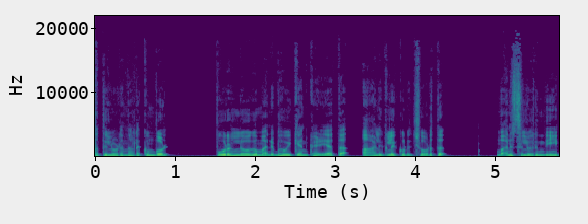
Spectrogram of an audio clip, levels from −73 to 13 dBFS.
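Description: Throughout the speech, the sound shows generation loss, most likely from being passed through MP3 encoding and decoding about four times, with a character that fits a 96 kbit/s setting. Each pass re-quantises the signal on a shifted frame grid, so the coding noise and missing spectral slices pile up. The result is swirly, smeared and hollow, more degraded than one encode at that rate would leave, with blurred attacks and nothing above about 20.7 kHz.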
